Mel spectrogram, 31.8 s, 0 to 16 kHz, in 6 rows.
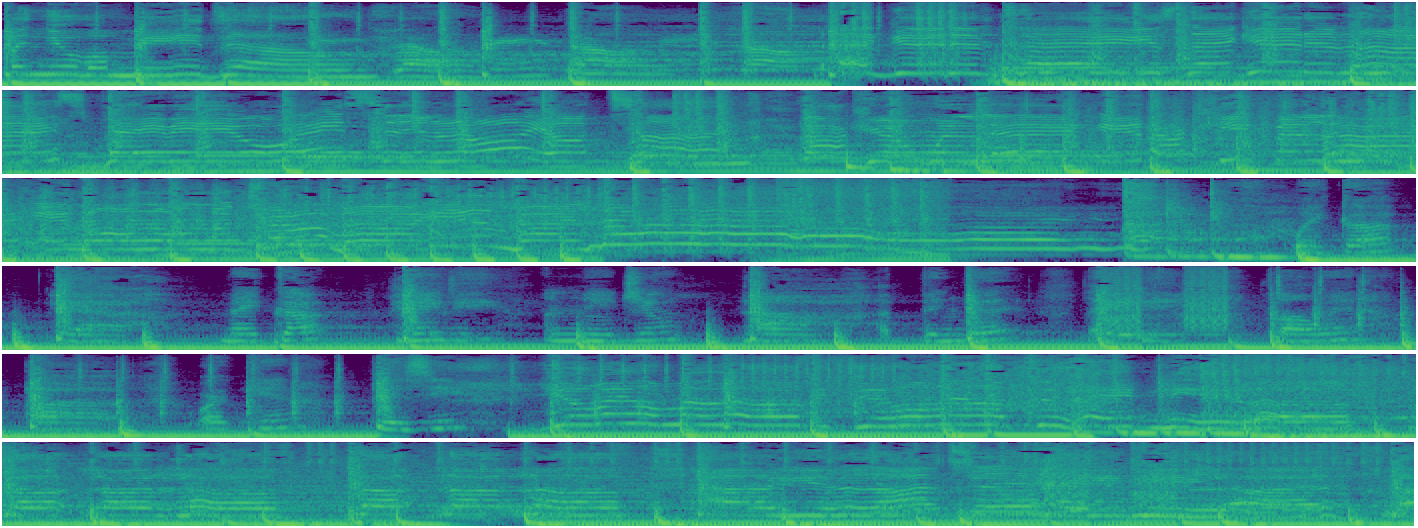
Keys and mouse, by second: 1.0 s, 1.9 g, 3.0 s, 3.7 g, 6.9 KP_7, 8.3-9.4 drag, 9.2 s, 10.6 z, 12.2 g, 14.1-15.4 middle drag, 15.4 click, 16.2 g, 17.3 a, 18.8 ctrl+r, 19.9 click, 20.0 a, 20.0 right click, 21.2 o, 22.0 right click, 22.2 g, 23.7 g, 24.9 g, 26.2 g, 27.4-30.4 typing, 29.8-31.8 drag.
